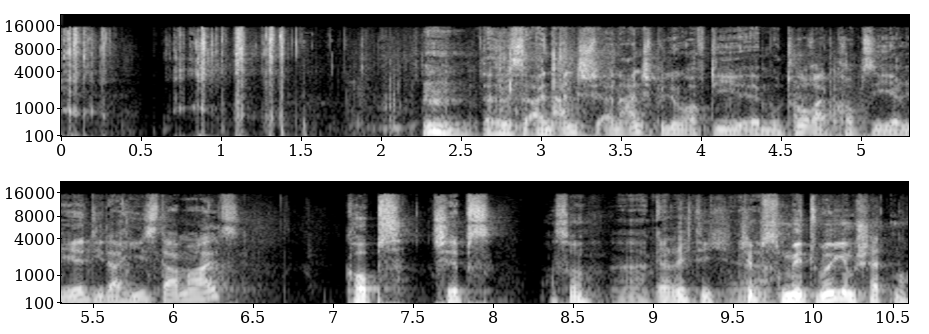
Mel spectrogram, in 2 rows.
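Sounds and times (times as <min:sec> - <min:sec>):
person chewing crunchy food: 0:00.0 - 0:03.4
speech: 0:02.2 - 0:06.5, 0:07.1 - 0:10.5.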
